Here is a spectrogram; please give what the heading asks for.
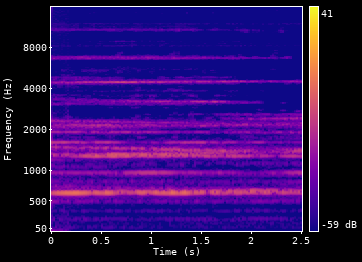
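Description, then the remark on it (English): An eerie, sustained whistling flute-like tone holds one steady pitch with shimmering overtones, droning on without a break and with no voices present. “As the pulsing lights drew closer to the school, an eerie whistling flute noise filled the air.”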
